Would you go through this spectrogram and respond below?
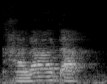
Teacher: we don't have R sound, so we pronounce it like L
